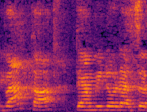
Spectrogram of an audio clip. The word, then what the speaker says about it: vaca: Baka.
